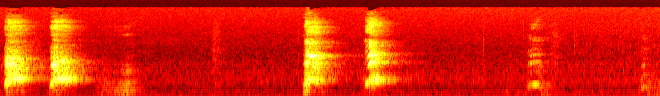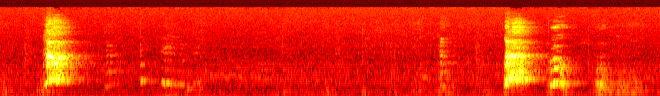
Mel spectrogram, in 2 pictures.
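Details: Younger Jack Russell Terrier barking in a garden while trying to win a bone from the dominant older dog; repeated pairs of sharp, harsh barks every few seconds, with softer yips in between.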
